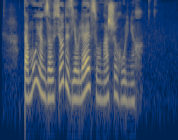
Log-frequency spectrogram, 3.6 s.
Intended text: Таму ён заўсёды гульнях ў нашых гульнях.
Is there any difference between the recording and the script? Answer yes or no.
yes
